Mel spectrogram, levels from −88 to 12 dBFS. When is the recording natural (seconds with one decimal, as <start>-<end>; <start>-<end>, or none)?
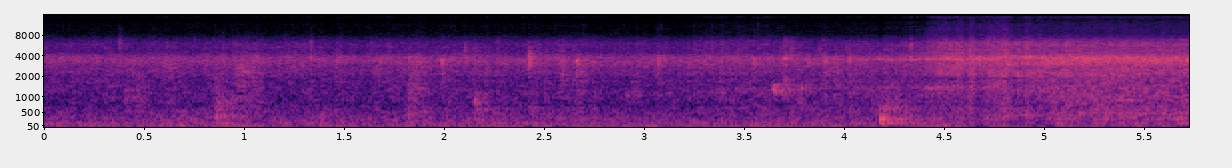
0.0-4.0; 5.0-5.7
